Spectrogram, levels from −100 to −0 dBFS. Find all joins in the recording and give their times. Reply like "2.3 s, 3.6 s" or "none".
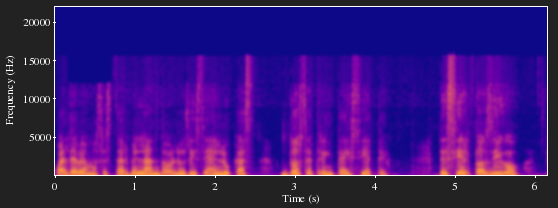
4.7 s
